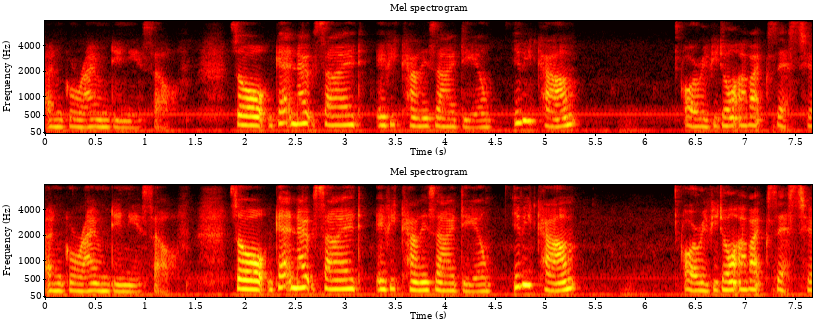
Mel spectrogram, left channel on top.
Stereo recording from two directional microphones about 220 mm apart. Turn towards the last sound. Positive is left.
turn(degrees=-45)  # may be behind; listen again after turning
